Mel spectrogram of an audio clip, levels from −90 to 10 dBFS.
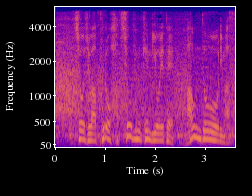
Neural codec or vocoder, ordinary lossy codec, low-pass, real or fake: none; AAC, 32 kbps; 5.4 kHz; real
